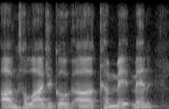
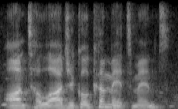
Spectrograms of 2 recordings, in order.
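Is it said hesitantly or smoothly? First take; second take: hesitantly; smoothly. First: It is broken up by a hesitation. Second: It is said smoothly without hesitation.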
